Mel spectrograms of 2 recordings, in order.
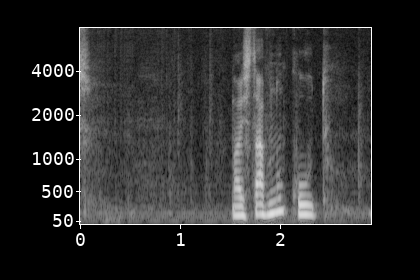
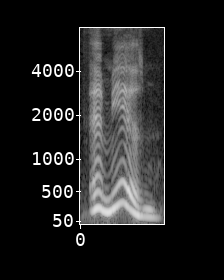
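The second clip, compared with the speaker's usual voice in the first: high, swooping incredulous question; imitating dad's surprised "oh really?"; father's questioning manner; 6 semitones higher, much slower than usual. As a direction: lift the pitch right up, like dad reacting. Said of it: "Meu pai falava desse jeito".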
